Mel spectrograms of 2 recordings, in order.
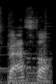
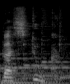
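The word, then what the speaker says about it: Bastok: me wrong yeah everyone gets bastock wrong too it's not bastock it's basuk the Republic of basuk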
